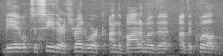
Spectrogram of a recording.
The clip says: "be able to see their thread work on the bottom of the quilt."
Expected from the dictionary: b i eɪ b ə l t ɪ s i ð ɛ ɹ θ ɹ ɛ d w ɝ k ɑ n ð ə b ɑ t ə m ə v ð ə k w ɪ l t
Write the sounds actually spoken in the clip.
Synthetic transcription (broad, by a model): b i eɪ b l t ɪ s i ð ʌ ɹ θ ɹ ɛ d w ɝ k n ð ə b ɑ t ə m ə v ð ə k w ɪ l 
